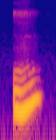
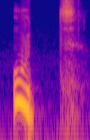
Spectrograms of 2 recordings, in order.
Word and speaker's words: août: And then here, two options, because, well, two options are acceptable in French. The first one, you don't pronounce the final T. Ou. Ou. Ou. Second one, you pronounce it. Août.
